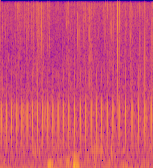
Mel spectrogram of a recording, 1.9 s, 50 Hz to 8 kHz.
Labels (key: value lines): label: biophony, rattle
recorder: SoundTrap 500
